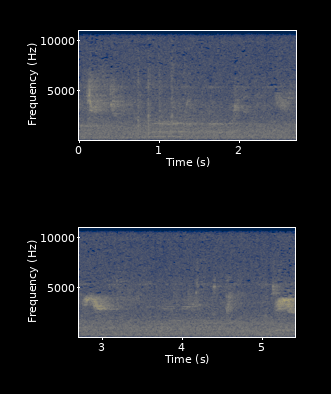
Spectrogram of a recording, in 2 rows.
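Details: Ashy woodswallow in Ubon Ratchathani, Thailand, 14 December 2019, where it is a very common resident; sparse, scratchy high notes come at uneven gaps, a sharper one closing the sequence, with constant hiss behind.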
